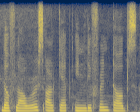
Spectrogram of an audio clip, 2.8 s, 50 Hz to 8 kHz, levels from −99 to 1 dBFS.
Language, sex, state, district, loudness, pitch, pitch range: English, female, Assam, Kamrup Metropolitan, -16 LUFS, 185 Hz, 175-195 Hz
